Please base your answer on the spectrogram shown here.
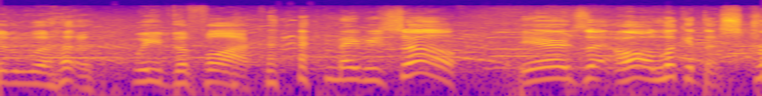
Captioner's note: laugh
